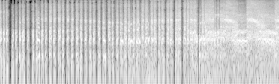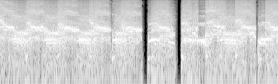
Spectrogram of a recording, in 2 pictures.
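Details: Lure sound for white-breasted waterhens played to bring birds close: a dense, loud, continuous chorus of raucous, scraping calls, rapid stuttering notes at first, then longer rising grating phrases.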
